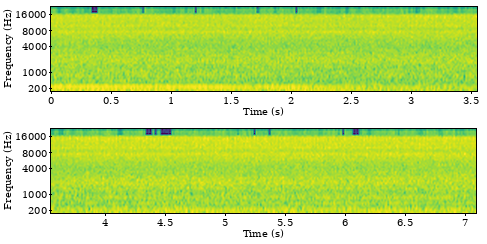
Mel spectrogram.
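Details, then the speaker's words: Toyota Vigo after fixing morning no-start by refilling empty radiator and low fuel: smooth even idle with faint steady hum, no misses or knocks; engine running cool and normal at idle. "นี่ก็ถือว่าสตาร์ทติดแล้วนะแกทำงานเย็นปกตินะถือว่าโชคดีมากนะ"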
